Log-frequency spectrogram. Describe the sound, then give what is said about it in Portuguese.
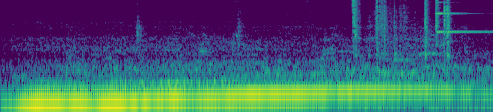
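Heavy truck engines rumble low and steady as trucks roll past, one after another, with a continuous deep drone and a few faint metallic clinks and hisses rising near the end. “Veio o primeiro caminhão, depois outro e depois muitos outros.”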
